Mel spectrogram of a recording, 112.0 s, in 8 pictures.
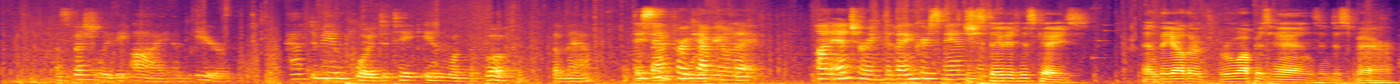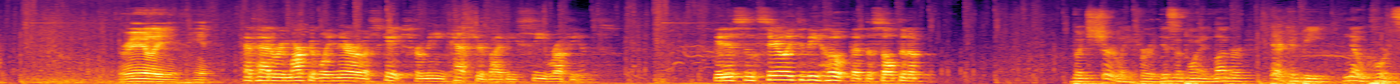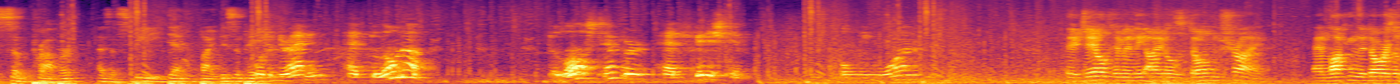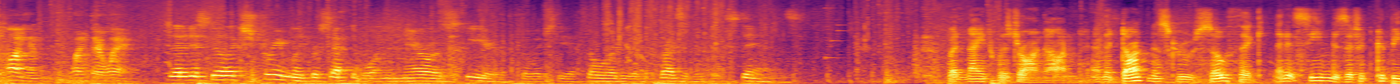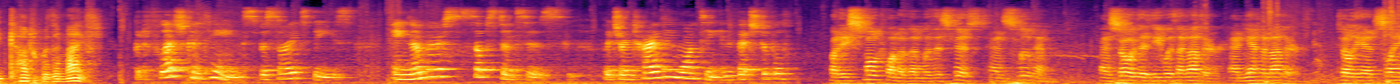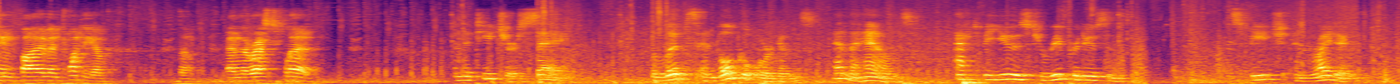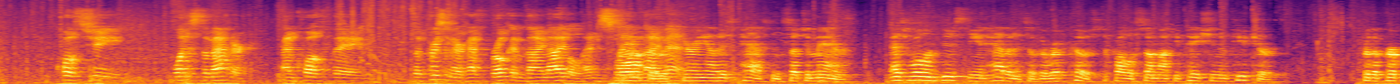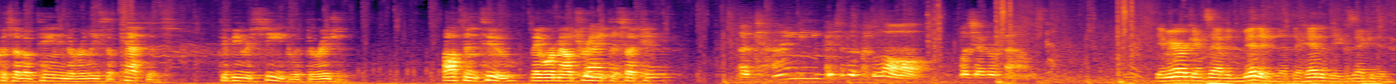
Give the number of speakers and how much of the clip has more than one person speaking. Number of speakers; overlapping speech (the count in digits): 10, about 3%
